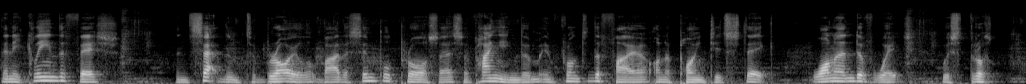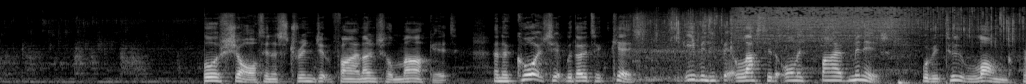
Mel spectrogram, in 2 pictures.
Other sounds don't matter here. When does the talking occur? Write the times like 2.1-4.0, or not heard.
0.0-1.1, 1.8-9.9, 12.3-20.4.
